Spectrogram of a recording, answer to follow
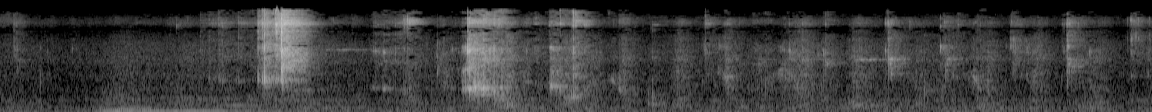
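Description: Close-miked mouth sounds of someone biting and chewing a crisp fried papad snack: two loud crunches about two and three and a half seconds in, a smaller one soon after, then softer chewing with small wet clicks.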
